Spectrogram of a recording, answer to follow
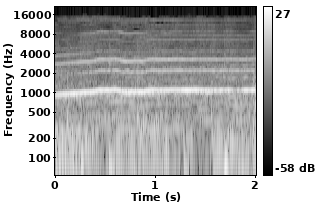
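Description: A male singer slides up into a very high note and holds it steadily, with band accompaniment and drums underneath, in a pop-opera performance.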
